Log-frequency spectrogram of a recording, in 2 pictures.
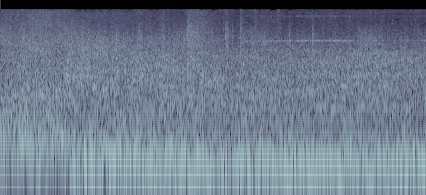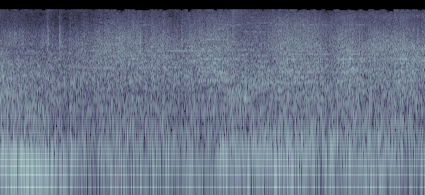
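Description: Heavy explosions rumble and boom.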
